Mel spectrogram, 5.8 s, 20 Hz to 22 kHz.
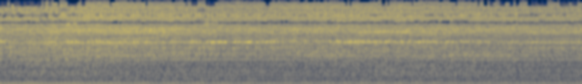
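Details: BMW X3 3.0i E83, 2004, 129,000 km, cold idle: a thin, high chirping or ringing starts about 12 s after starting and disappears with slight throttle or once warm. Source unknown; the owner wonders about the timing chain, an accessory, the AC compressor or the water pump.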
